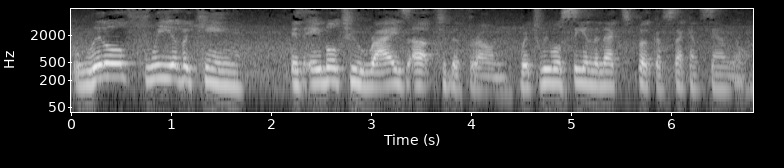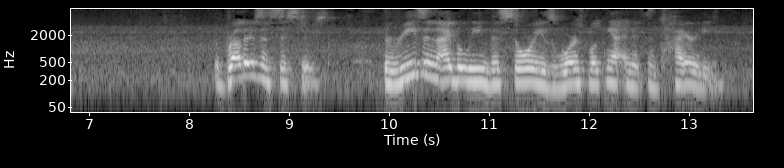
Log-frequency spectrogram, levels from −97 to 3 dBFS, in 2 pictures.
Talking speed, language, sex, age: 180 wpm, English, male, 30-49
